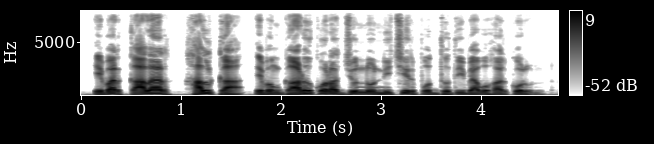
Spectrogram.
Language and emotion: Bengali, neutral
